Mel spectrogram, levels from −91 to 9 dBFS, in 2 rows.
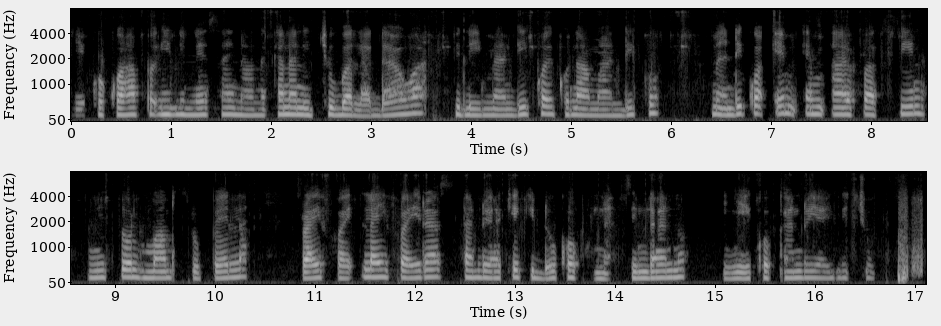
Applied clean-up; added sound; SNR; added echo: neural separator model SepFormer DNS4.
